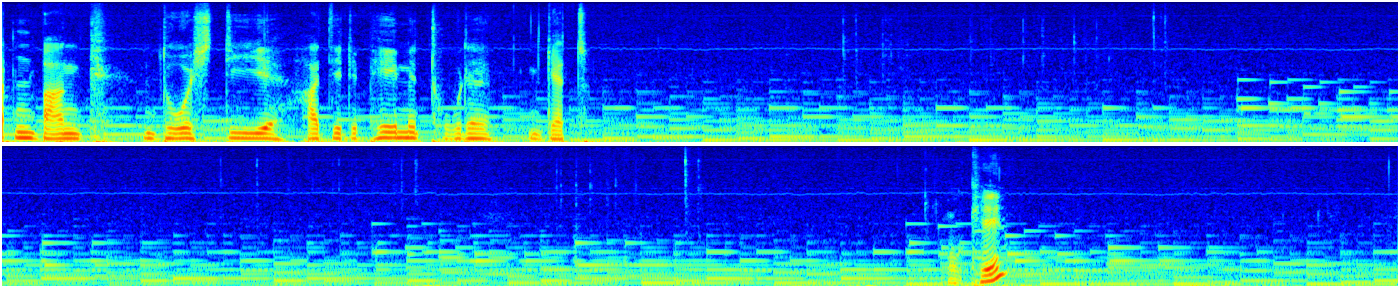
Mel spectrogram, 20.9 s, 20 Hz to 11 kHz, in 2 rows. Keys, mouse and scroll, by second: 2.7 Up, 2.9 Left, 4.9 Right, 5.5-8.0 typing, 10.5 Up, 10.6 Left, 10.9 BackSpace, 12.9-14.1 typing, 14.5 Return.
